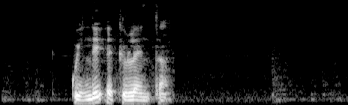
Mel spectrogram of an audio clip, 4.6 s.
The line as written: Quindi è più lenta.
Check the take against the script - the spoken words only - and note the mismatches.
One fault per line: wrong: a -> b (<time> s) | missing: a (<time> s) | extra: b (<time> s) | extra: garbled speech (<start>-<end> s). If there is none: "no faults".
no faults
